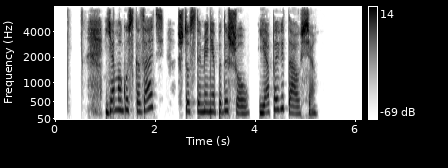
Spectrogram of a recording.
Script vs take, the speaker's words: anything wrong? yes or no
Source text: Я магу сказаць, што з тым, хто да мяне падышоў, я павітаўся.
yes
